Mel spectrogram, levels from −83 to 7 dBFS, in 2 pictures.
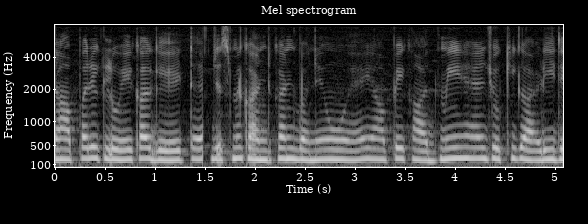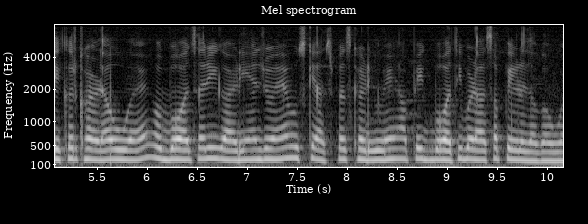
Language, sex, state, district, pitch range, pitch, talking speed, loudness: Hindi, female, Bihar, Saran, 205-220 Hz, 210 Hz, 255 wpm, -16 LUFS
